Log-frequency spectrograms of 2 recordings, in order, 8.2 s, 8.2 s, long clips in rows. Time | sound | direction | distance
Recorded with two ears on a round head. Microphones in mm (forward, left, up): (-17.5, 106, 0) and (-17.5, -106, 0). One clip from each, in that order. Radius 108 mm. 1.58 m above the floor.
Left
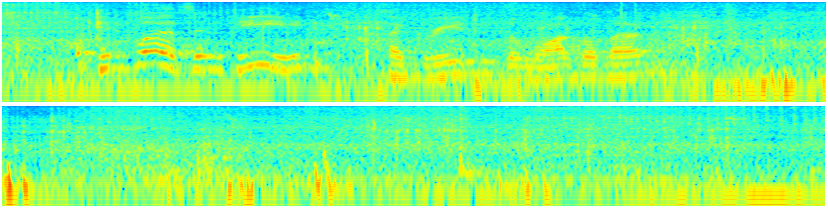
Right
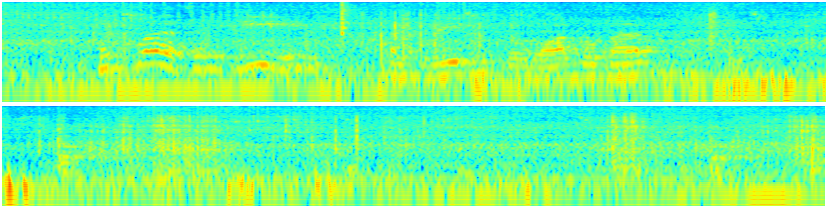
0.5 | a man speaking | 60° left (ahead or behind) | 1.0 m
